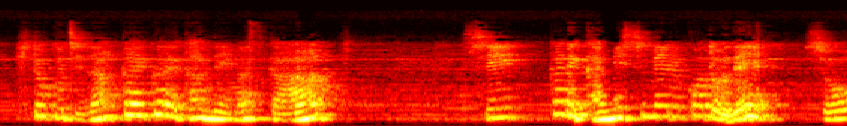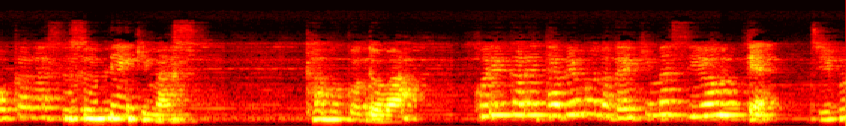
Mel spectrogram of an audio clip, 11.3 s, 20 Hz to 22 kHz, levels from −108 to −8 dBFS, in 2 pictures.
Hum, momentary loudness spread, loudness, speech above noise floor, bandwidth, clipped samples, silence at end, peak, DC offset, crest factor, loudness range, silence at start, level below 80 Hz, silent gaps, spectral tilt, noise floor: none; 17 LU; -23 LUFS; 35 dB; 7 kHz; under 0.1%; 0 s; -6 dBFS; under 0.1%; 18 dB; 3 LU; 0.25 s; -86 dBFS; none; -6.5 dB/octave; -58 dBFS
